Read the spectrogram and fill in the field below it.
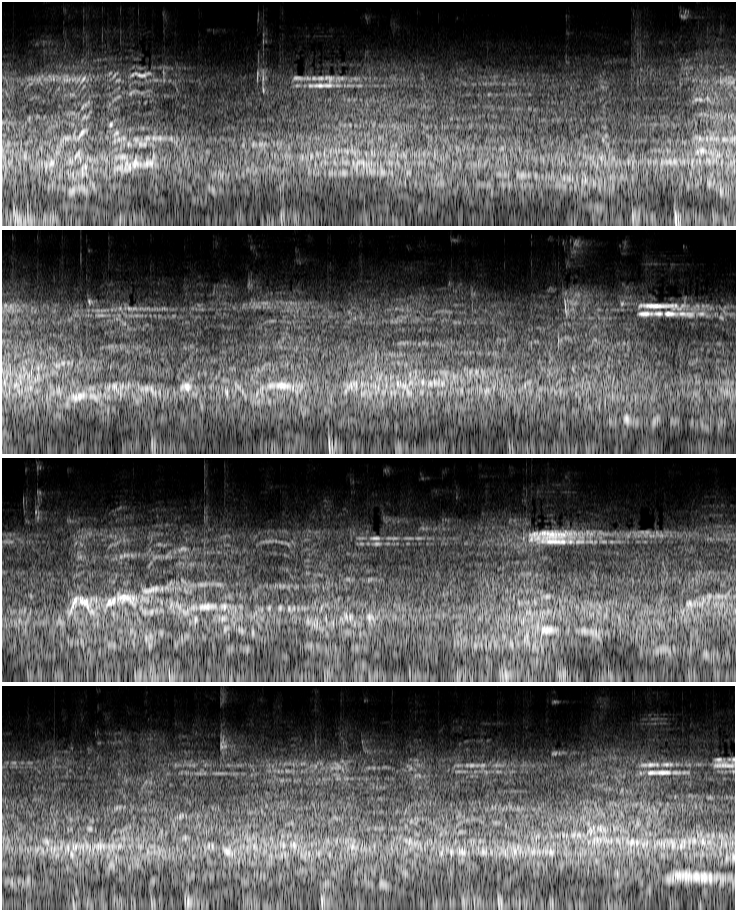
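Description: Young women players shout and call out to each other in an echoing hall.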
